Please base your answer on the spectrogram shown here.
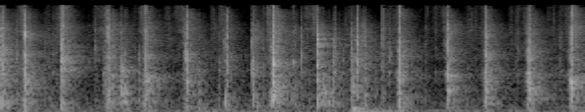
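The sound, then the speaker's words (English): Tarot cards being shuffled and flicked out of the deck, producing many crisp, evenly spaced taps and slaps at a brisk, steady rhythm, with no talk. “The cards are flying out.”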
